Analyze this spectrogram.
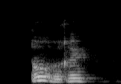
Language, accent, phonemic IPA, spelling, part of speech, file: French, Canada, /bu.ʁy/, bourrues, adjective, LL-Q150 (fra)-bourrues.wav
- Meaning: feminine plural of bourru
